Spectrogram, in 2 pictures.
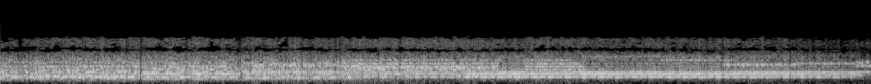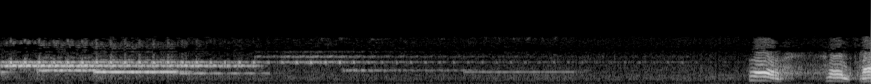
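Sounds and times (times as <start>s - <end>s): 
train whistle: 0.0s - 9.2s
rumble of a moving train: 0.0s - 17.4s.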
